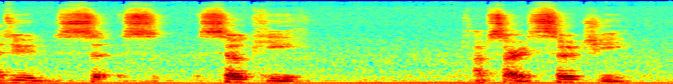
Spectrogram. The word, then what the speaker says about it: Sochi: so key I'm sorry Sochi I was saying it wrong I don't want to say so key that's so weird I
